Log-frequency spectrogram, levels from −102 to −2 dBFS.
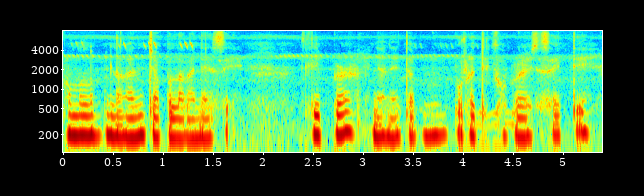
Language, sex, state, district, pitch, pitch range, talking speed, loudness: Nagamese, female, Nagaland, Dimapur, 195 Hz, 185-200 Hz, 155 wpm, -16 LUFS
